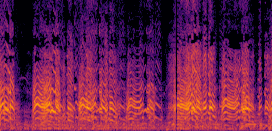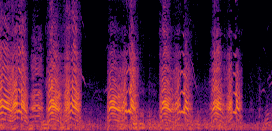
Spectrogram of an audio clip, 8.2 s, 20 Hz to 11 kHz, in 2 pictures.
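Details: Chinstrap penguin chicks at a rocky Antarctic colony, probably early 1970s, give a chorus of high, wavering, trilled peeps in overlapping bursts about once a second, with the hubbub of a busy colony behind.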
